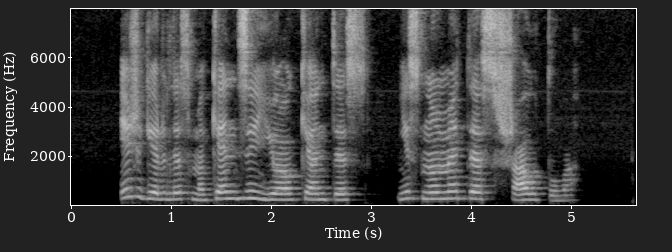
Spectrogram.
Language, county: Lithuanian, Telšiai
